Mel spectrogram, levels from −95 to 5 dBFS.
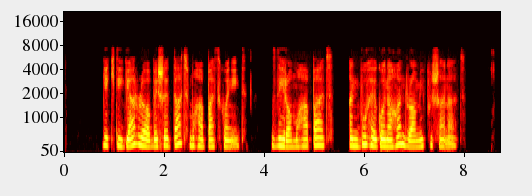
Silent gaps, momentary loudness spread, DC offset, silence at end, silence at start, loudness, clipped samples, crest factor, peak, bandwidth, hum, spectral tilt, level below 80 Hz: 3.93-4.14 s, 5.52-5.68 s; 9 LU; under 0.1%; 0.85 s; 0.8 s; -19 LUFS; under 0.1%; 16 dB; -4 dBFS; 7.6 kHz; none; -4 dB/octave; -62 dBFS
